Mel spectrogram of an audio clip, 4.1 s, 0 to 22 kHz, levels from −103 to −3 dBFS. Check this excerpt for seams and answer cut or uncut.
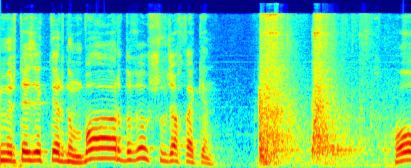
uncut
